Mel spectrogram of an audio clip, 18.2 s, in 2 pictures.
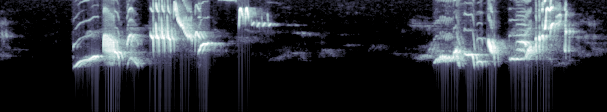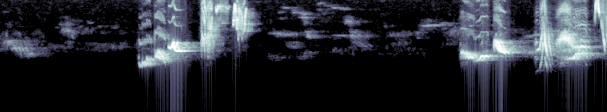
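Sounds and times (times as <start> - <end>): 
Eurasian blackbird song: 0.0 - 18.2.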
